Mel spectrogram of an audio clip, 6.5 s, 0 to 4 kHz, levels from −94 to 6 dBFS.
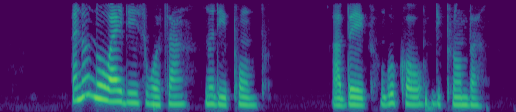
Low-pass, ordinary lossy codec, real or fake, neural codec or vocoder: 3.6 kHz; none; real; none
